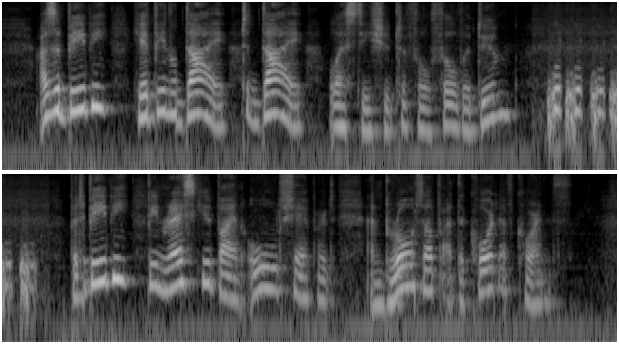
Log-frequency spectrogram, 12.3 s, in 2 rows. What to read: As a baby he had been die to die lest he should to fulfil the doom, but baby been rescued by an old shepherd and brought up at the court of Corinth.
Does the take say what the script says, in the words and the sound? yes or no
no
